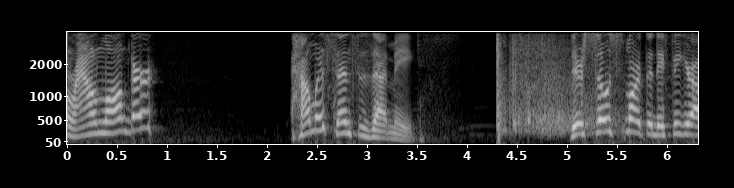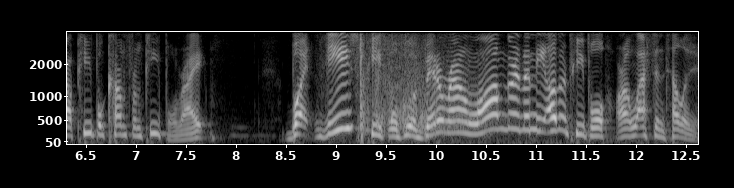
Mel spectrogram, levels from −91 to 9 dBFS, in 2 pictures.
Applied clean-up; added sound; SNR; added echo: none; Gunshot, gunfire; 14 dB; none.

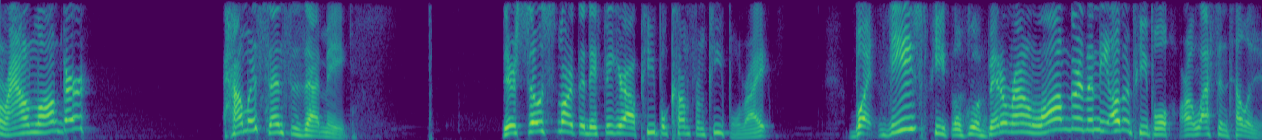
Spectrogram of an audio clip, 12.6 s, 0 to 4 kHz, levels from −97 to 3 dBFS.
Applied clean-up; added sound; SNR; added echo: neural mask model DeepFilterNet 3.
